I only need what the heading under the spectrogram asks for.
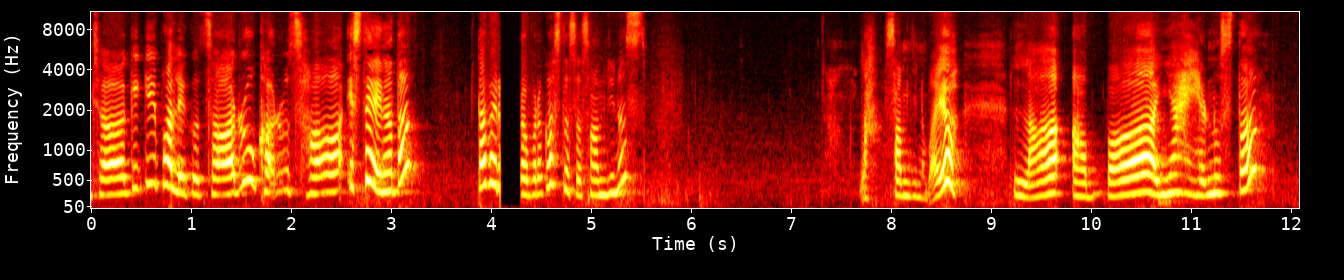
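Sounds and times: woman speaking: 0.0s - 5.6s, 7.6s - 11.9s.

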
